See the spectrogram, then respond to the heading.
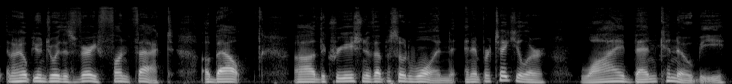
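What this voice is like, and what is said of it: Scratchy voice from a cold. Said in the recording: “I have a bit of a cold, so just bear with me as you listen to my scratchy voice. I know it's not my pristine self, my pristine usual”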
